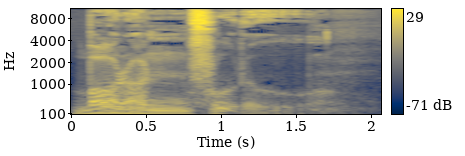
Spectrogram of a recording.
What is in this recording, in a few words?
Tuskarr Male Farewell; Warrior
